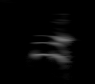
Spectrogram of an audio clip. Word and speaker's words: SNCC: the end the SNCC which people pronounced as snick SNCC and the Congress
